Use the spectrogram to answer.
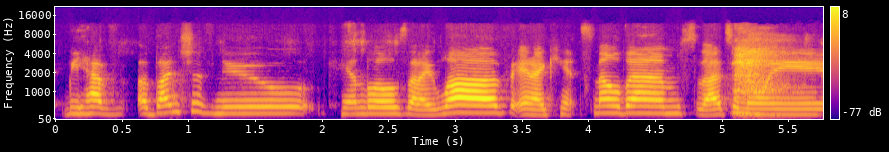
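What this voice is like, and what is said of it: Voice deeper than usual, unwell. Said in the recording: “tell by my voice, probably sounds a little deeper than usual ... I feel like I sound like a man”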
